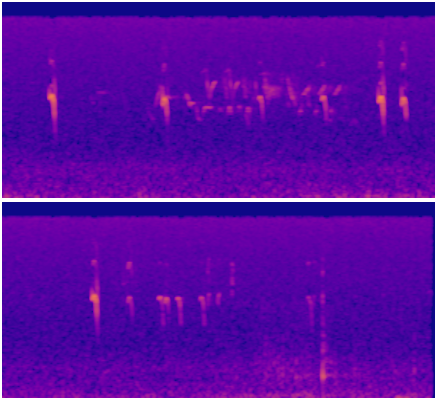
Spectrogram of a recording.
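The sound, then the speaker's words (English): Small caged birds of a flock give sharp, high chirps and short twittering calls, scattered irregularly over a soft background hiss, with no voices present. “I don't remember the birds you're calling.”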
